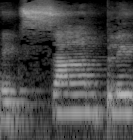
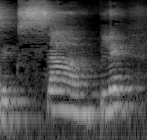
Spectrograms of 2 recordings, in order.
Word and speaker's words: example: Por último tenemos una muy sencilla que algunos a veces la pronuncian como example, no es example. Sería entonces example, example.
